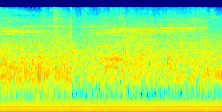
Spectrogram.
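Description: A New York City subway train running on the rails, with thin high-pitched wheel squeal over the running noise. Two sharp clicks come a little over a second in.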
